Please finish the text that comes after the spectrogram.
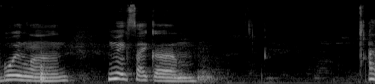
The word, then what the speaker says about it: Boylan: I always say that wrong. It's I said it right. Boylan.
